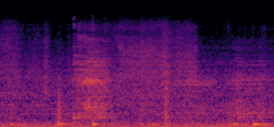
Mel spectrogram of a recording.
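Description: Hands rustle softly against a figure.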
